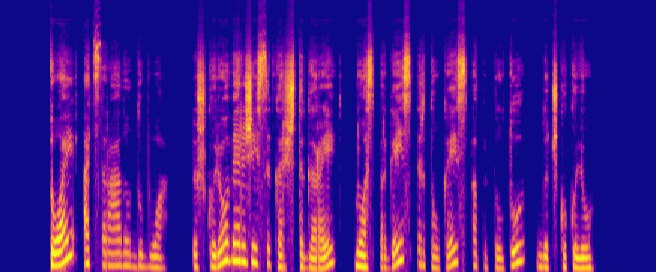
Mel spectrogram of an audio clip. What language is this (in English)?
Lithuanian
